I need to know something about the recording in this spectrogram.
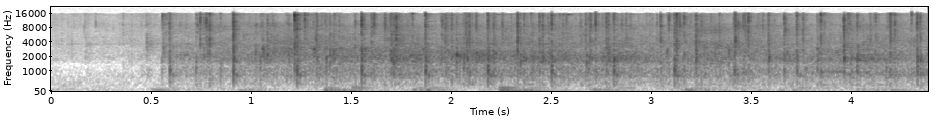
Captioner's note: audience applauds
